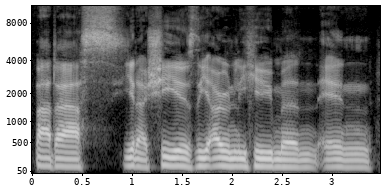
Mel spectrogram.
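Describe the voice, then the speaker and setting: A man co-hosting a podcast, talking casually about books in halting, thoughtful short phrases. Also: lowish voice, level tone, clean tone, no echo. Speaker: podcast co-host. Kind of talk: casual book discussion.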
